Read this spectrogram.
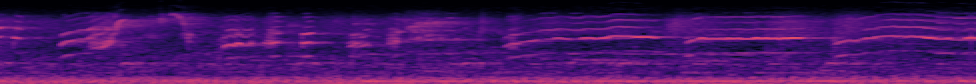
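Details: An infant monkey suffering eye pain utters repeated tonal wails, some sliding upward and others held, in an uneven, plaintive sequence over a low steady hum.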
